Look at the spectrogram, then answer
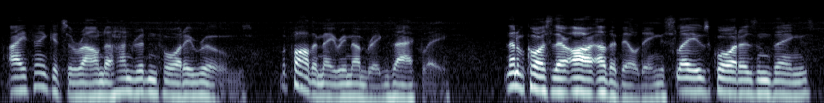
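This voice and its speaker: An actor playing a breezy, immensely rich young heir who is casually ruthless, boasting in a nonchalant, understated way in an old-time radio drama. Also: male voice, medium pitch, expressive, moderate pace, sharp tone, rough recording. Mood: smugly casual. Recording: old radio broadcast with clear noise.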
